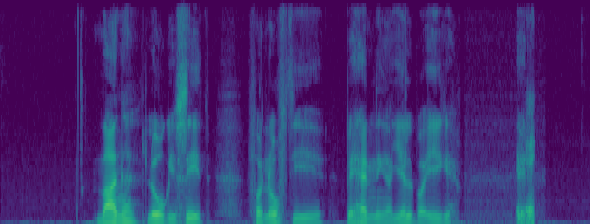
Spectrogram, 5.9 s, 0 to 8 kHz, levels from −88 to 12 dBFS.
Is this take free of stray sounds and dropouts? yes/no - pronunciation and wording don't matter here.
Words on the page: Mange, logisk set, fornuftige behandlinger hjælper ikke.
no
